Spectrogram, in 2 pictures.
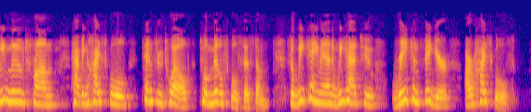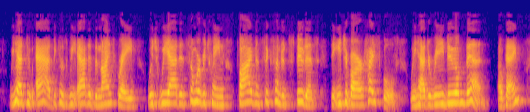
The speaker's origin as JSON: {"language": "English", "region": "Florida", "country": "United States", "tie": "born or raised there", "said": "I'm very proud to say that I grew up in Okaloosa County"}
